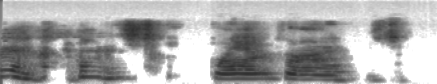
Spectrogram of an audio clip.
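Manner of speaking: high, slow mock crybaby whine. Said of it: "all these fucking crybaby teachers going".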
